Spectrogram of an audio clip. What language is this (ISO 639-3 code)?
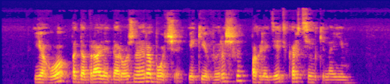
bel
